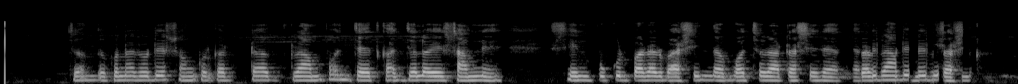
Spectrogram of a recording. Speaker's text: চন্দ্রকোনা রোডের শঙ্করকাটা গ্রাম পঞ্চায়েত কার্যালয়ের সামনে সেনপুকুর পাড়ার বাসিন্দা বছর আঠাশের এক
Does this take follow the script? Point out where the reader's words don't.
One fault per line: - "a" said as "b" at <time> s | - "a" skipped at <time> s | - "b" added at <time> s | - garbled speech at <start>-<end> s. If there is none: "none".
- garbled speech at 8.5-9.7 s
